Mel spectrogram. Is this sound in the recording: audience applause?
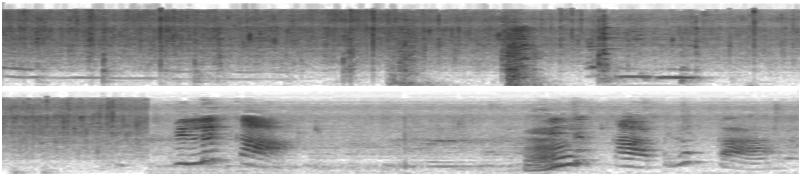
no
